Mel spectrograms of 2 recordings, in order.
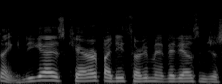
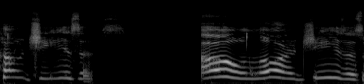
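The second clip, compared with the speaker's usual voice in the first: shrieking, higher pitch; 10 semitones higher than usual. Acting out a scene where the nun character screams: screaming nun. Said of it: "She screams".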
